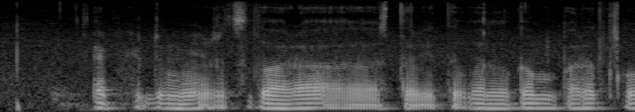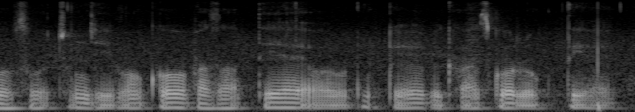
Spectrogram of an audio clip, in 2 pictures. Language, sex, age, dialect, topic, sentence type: Hindi, male, 18-24, Awadhi Bundeli, agriculture, statement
